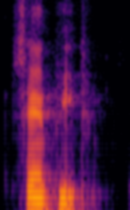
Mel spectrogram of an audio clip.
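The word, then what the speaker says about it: Sanpete: San Pete.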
